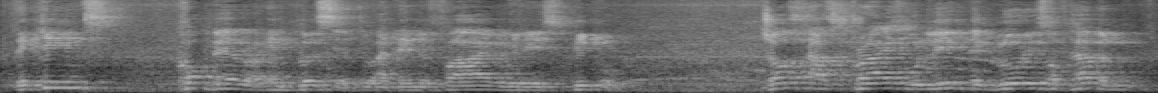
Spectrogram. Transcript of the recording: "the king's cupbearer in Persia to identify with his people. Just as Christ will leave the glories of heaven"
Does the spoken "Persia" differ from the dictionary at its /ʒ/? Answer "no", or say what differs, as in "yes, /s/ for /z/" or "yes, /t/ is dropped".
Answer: yes, /s/ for /ʒ/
